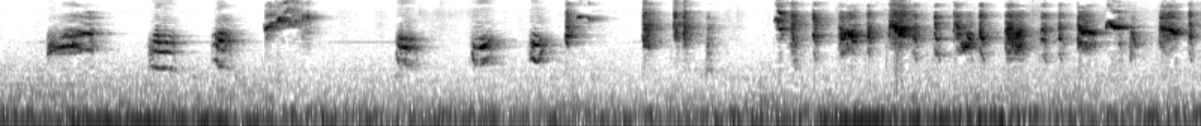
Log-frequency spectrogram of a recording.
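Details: Chatty long-tailed shrike song for luring forest birds: spaced harsh, buzzy notes and slurred whistles that break into a dense, rapid chattering stretch in the second half.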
